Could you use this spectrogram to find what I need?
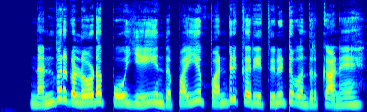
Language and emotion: Tamil, disgusted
